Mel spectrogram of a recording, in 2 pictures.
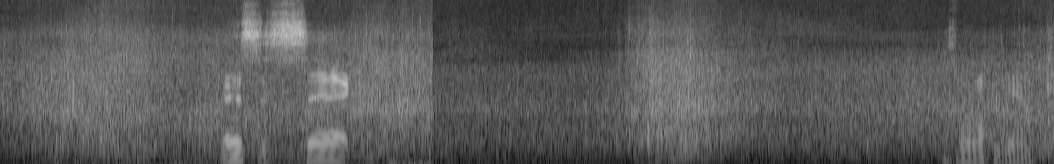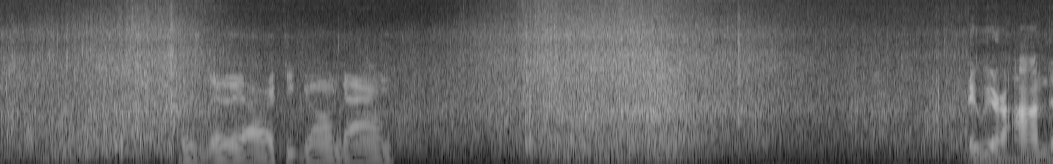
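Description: Small waves wash gently onto a shore, in a steady rushing surge.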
